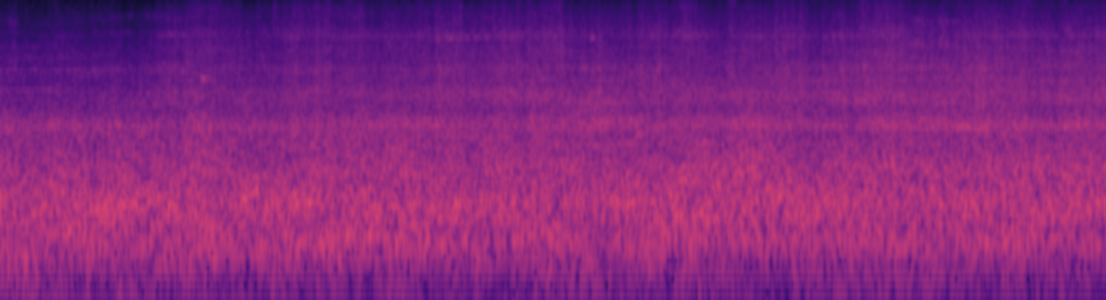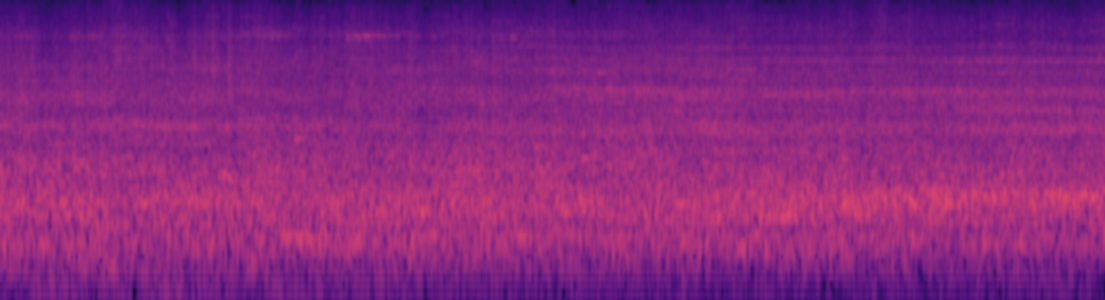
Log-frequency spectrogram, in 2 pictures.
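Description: Intermodal freight train of container and truck-trailer wagons rolling past close by: a steady rumble of steel wheels on rail, with brief faint high squeals now and then.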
